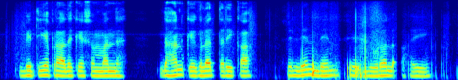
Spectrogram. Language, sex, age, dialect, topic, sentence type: Magahi, male, 31-35, Central/Standard, banking, statement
